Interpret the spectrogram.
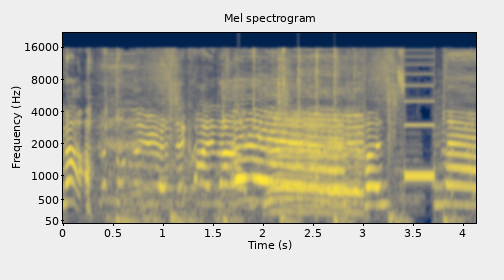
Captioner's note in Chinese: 眾人歡呼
